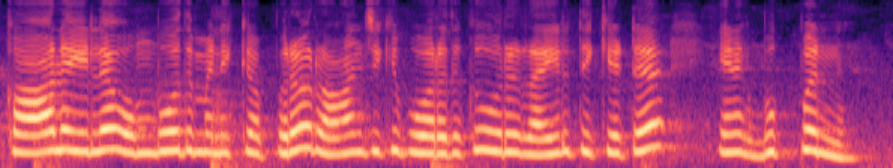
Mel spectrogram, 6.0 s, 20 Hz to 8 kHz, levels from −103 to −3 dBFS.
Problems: background conversations at intervals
